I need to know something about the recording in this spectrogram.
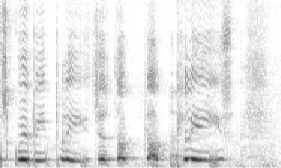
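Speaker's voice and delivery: very high, tearful, crying, pleading voice. Retelling how a crying woman begged: imitating someone crying and pleading. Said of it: "she's crying".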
